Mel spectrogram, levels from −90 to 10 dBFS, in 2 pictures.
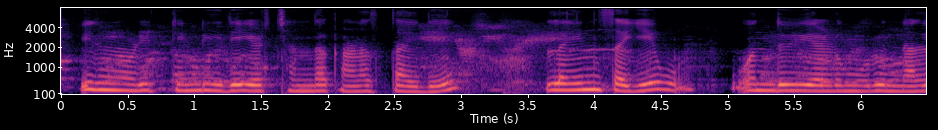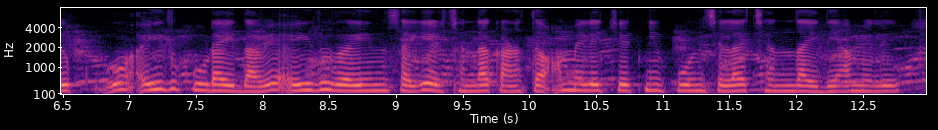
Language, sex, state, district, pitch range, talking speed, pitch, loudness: Kannada, female, Karnataka, Gulbarga, 190-215 Hz, 135 wpm, 200 Hz, -25 LUFS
